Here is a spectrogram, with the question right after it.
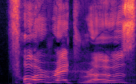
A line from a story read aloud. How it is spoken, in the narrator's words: they cried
